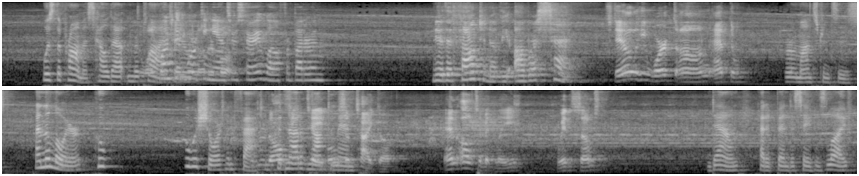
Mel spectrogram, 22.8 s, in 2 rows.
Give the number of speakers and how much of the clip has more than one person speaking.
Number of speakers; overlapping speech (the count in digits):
4, about 13%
